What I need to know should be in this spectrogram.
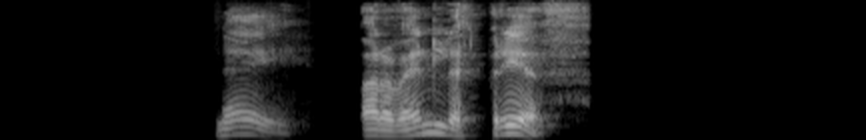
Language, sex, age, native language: Icelandic, male, 50-59, Icelandic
